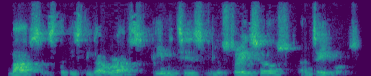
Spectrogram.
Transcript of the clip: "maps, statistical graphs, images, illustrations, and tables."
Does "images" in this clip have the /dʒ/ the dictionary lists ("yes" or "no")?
no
